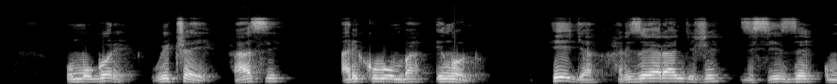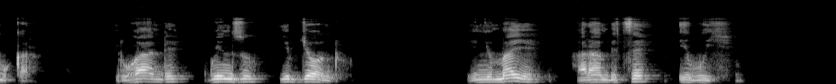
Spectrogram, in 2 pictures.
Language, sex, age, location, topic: Kinyarwanda, male, 36-49, Musanze, government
